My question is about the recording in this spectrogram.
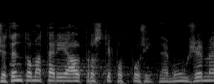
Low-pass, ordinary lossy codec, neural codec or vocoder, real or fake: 7.2 kHz; AAC, 32 kbps; none; real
